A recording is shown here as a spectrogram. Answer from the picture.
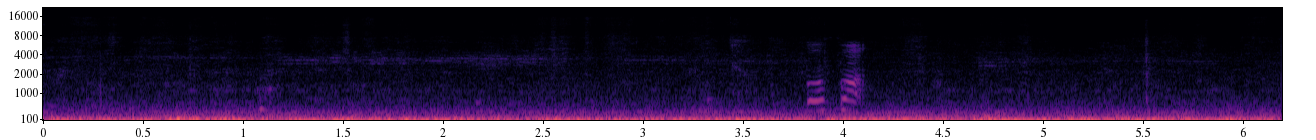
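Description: Steady low rumble of road and engine noise heard inside a car's cabin.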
